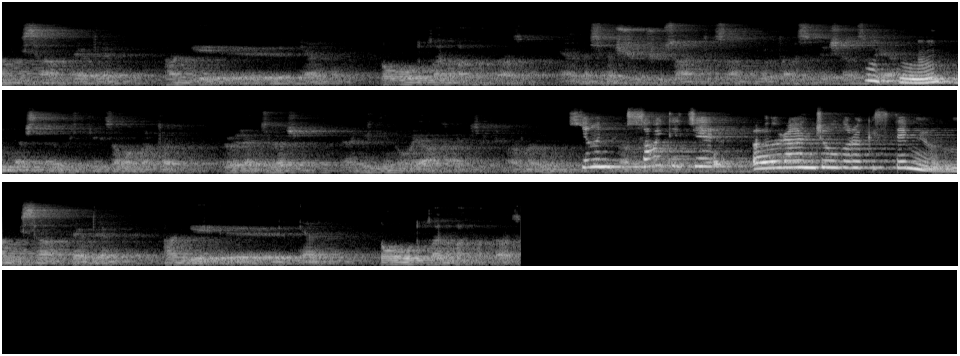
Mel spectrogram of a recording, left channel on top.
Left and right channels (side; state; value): right; drops out; at 5.2 s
